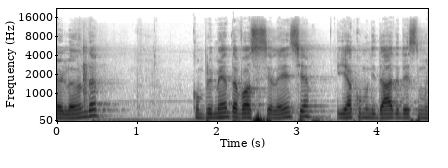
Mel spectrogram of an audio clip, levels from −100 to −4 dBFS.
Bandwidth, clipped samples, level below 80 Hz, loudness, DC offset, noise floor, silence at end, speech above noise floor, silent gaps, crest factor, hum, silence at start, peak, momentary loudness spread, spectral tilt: 15 kHz; under 0.1%; -30 dBFS; -21 LUFS; under 0.1%; -49 dBFS; 0 s; 30 dB; none; 16 dB; none; 0 s; -4 dBFS; 11 LU; -6 dB/octave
